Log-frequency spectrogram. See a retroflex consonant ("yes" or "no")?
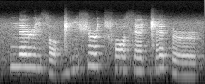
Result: yes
